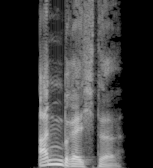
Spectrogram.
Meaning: first/third-person singular dependent subjunctive II of anbringen
- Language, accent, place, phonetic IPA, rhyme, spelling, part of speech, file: German, Germany, Berlin, [ˈanˌbʁɛçtə], -anbʁɛçtə, anbrächte, verb, De-anbrächte.ogg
